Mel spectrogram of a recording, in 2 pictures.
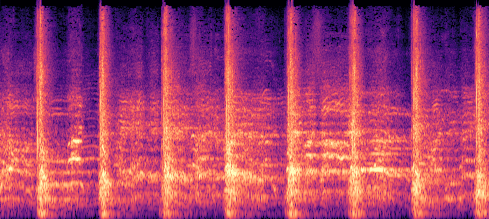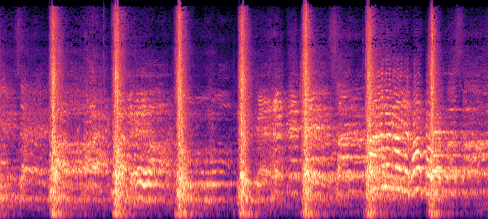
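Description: A crowd of men chant together loudly outdoors.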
